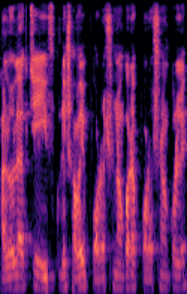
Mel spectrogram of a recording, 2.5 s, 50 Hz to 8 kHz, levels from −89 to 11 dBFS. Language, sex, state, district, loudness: Bengali, male, West Bengal, Kolkata, -17 LUFS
